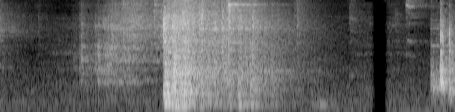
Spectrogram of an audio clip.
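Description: A metal cocktail shaker is emptied out into the sink: a clattering, splashing rush with a metallic ring that peaks about a second in and dies away within a second.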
